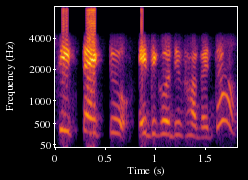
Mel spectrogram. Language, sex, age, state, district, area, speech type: Bengali, female, 18-30, West Bengal, Kolkata, urban, conversation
